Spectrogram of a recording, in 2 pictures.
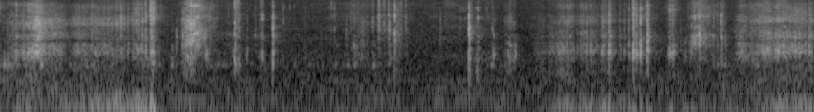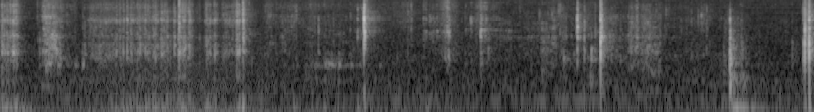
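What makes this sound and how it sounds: A utility knife blade scrapes fine shavings off a solid yellow bar of dry soap held in the hand. Quiet, crisp scraping and shaving strokes come in an irregular run of short, bright bursts over a soft low rumble.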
